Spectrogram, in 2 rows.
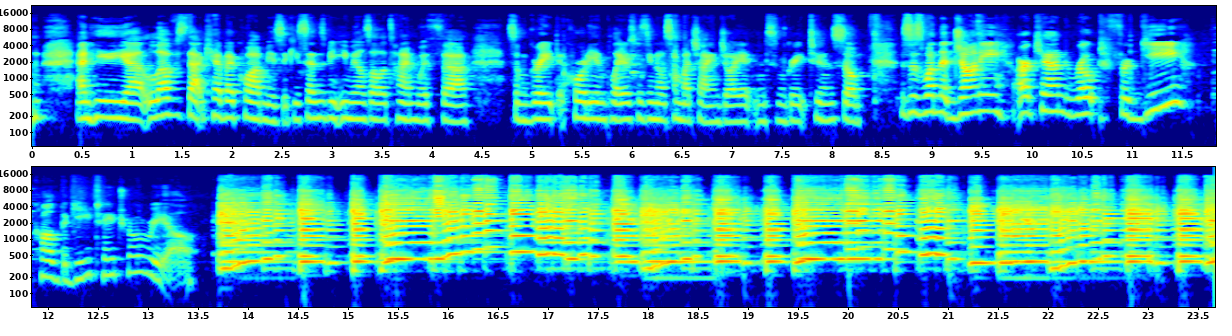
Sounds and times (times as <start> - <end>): Violin, fiddle: 13.7 - 23.6.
